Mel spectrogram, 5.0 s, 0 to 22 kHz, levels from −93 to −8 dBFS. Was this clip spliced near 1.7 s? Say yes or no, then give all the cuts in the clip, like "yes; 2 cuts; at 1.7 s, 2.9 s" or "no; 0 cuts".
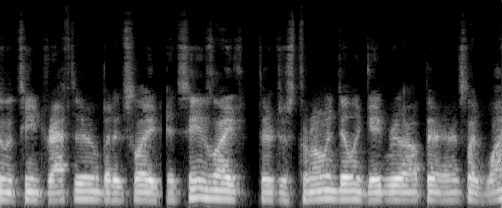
yes; 1 cut; at 1.7 s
